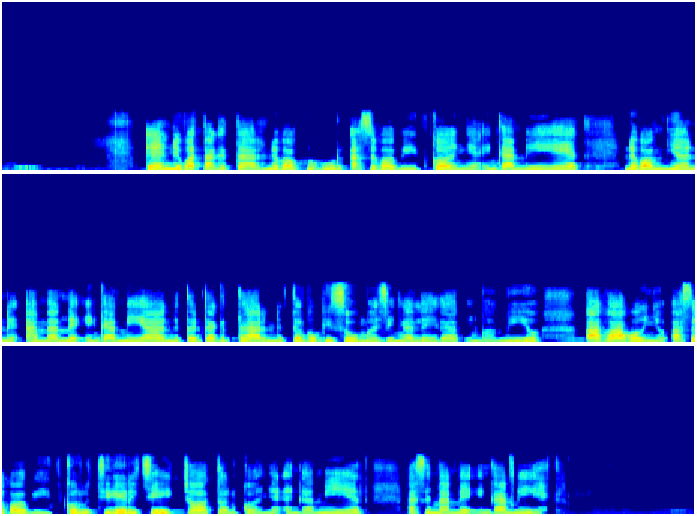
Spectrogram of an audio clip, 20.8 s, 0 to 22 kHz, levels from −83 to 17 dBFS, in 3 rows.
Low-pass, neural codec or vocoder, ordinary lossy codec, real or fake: none; codec, 16 kHz, 4 kbps, X-Codec, HuBERT features, trained on balanced general audio; none; fake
